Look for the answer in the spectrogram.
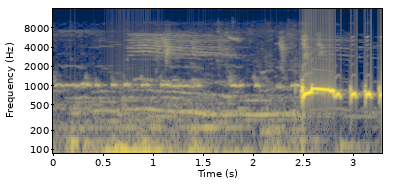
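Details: Bangkok zebra dove song from a recording meant to get kept doves singing: after a quiet stretch of low hum, a single upslurred whistled coo breaks in, followed by a few short, evenly spaced pulsed coos.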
